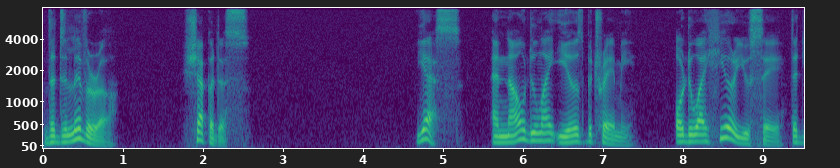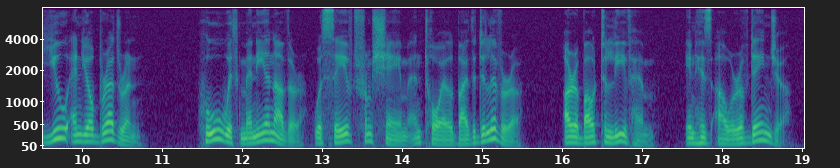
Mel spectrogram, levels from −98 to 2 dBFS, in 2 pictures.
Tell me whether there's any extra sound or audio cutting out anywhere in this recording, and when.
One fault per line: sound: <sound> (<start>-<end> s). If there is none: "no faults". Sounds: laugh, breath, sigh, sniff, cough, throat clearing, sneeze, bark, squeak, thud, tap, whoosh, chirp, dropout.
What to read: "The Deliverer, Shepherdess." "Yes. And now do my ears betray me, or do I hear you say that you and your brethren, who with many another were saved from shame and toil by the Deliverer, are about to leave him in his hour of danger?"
no faults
